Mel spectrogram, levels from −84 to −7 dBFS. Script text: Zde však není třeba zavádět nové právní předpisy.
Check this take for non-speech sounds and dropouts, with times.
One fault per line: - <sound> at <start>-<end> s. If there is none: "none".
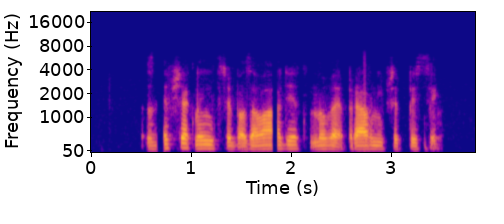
- dropout at 0.7-0.7 s
- dropout at 1.8-1.9 s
